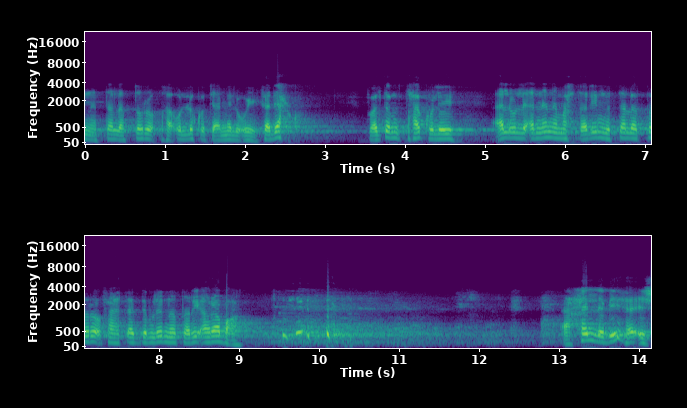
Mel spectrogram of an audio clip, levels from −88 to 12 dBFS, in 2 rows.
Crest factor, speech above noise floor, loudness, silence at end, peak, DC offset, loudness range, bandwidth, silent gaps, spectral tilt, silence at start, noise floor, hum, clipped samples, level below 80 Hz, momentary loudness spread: 18 dB; 32 dB; -19 LUFS; 0 s; -2 dBFS; under 0.1%; 5 LU; 4 kHz; none; -9 dB/octave; 0 s; -51 dBFS; none; under 0.1%; -70 dBFS; 18 LU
